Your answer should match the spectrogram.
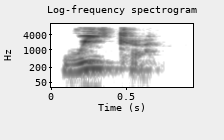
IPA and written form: wiːkə (Weaker)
